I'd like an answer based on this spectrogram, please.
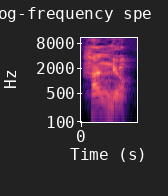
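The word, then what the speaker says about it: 伴侶: 발음은 한려, 한려.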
